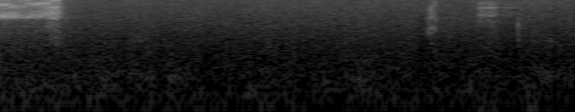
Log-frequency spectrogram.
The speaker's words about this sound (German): die schreibe ich einmal auf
